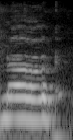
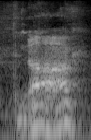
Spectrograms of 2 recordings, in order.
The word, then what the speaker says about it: Narg: My name's Nog. One more time. Nog! Narg. N-A-R-G.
